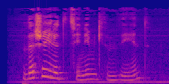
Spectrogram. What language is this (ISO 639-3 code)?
kab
